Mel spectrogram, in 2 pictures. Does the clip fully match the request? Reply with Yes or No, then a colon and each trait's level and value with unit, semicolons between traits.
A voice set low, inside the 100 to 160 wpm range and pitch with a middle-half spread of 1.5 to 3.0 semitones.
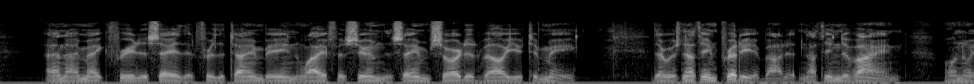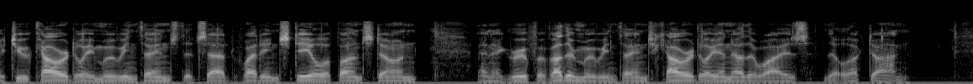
Yes: very low, 85 Hz; average, 155 wpm; average, 2.7 semitones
